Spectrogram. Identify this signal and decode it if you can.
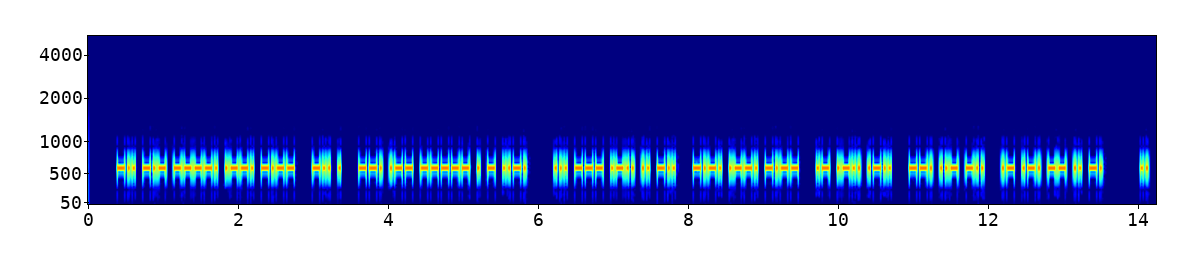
Morse code, heard as a keyed tone, about 34 wpm, 590 Hz. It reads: DK9PY DE GW0ETF SOLID CPY ALL GUD ARMIN I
